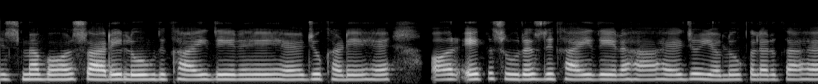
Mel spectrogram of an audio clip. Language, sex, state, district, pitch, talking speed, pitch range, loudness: Hindi, female, Bihar, West Champaran, 230 Hz, 170 wpm, 225-235 Hz, -16 LUFS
